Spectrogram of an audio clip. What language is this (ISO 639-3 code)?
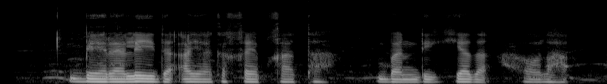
som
